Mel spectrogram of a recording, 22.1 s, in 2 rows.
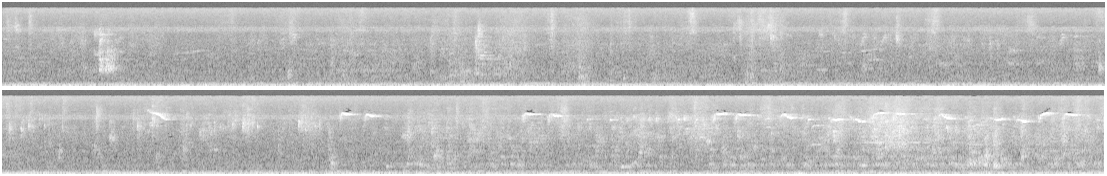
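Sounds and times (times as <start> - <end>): low steady hum: 0.0 - 22.0
small birds chirping: 6.8 - 22.0.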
